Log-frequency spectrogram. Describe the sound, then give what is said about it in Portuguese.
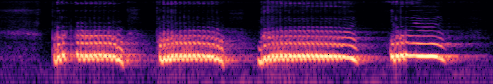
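A person imitates the owl character from The Gruffalo during a storytelling session, with four loud, drawn-out voiced hoots, each sliding down in pitch at the end; the third hoot is the longest, with short pauses between them. “que eu gosto também de imitar a coruja.”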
